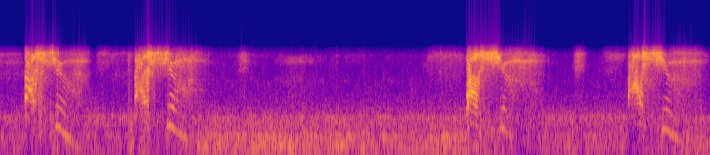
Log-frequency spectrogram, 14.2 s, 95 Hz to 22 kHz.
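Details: Person in a six-minute sneezing bout of more than 30 sneezes: four sharp, explosive sneezes, each with a quick intake before, separated by quiet breathing; repeated sneezing.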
